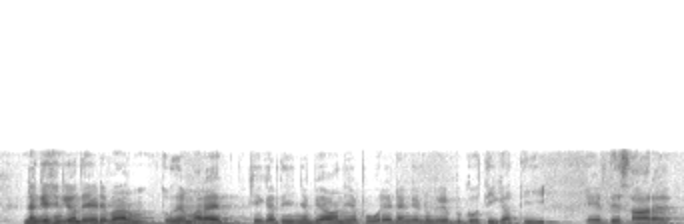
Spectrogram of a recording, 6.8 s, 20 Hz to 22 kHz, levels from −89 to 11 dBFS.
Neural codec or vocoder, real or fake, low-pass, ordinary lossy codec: none; real; 7.2 kHz; none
